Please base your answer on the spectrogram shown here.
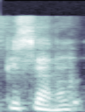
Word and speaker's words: Buscema: Like the first person that popped to mind was Sal Buscema. Uh-huh. Uh, did I pronounce his last name correctly? It's Buscema, I believe.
